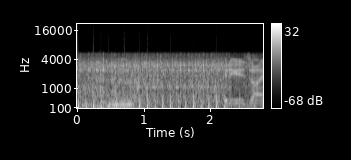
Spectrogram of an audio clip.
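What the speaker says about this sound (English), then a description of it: "It's a 1980s Honda powered slasher." A 1980s Honda G65 6.8 hp engine powering a Mobilco slasher runs close by with a steady, rapid pulsing chug. Someone talks over it.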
